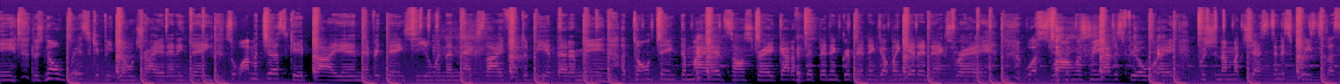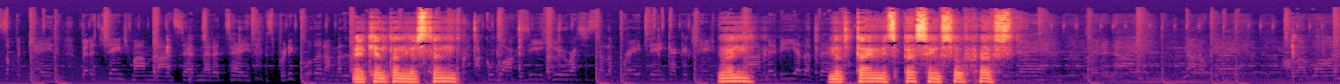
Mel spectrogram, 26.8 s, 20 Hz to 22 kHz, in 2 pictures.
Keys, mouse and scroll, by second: 0.0-2.7 middle drag, 2.7 ctrl+z, 3.3-4.6 shift+middle drag, 4.6 shift+click, 5.1-8.2 middle drag, 8.2-8.7 scroll down 2, 8.7-10.0 shift+middle drag, 10.0 Tab, 10.3 scroll down 2, 10.6-12.5 middle drag, 12.5-13.0 scroll down 1, 13.0-14.1 scroll up 1, 14.1-14.6 scroll up 3, 14.6-16.8 shift+middle drag, 16.8-17.2 scroll down 2, 17.2-21.2 shift+middle drag, 21.2-21.5 scroll up 3, 21.5-23.7 shift+middle drag, 23.7 click, 24.1 Tab, 24.7 click, 26.2 ctrl+click.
